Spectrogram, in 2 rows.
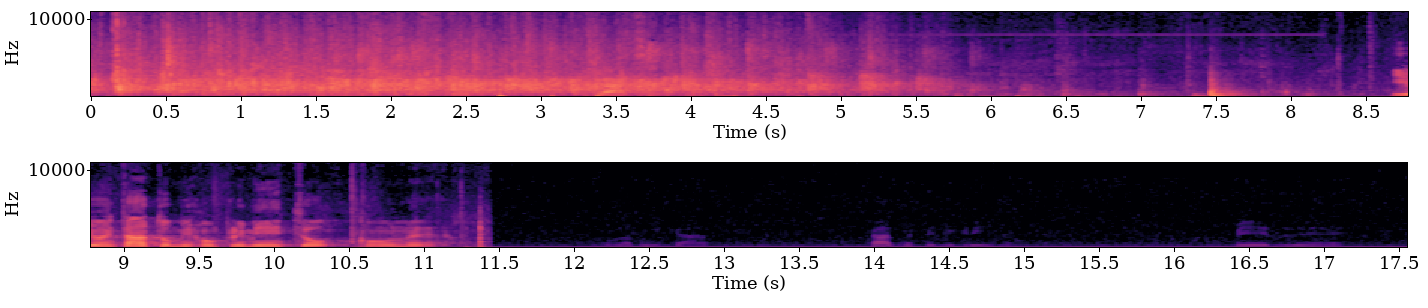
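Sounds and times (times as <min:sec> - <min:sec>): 
audience applause: 0:00.0 - 0:06.5
speech: 0:03.4 - 0:04.4, 0:08.7 - 0:11.2.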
